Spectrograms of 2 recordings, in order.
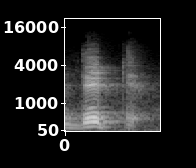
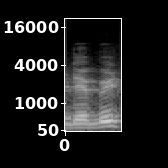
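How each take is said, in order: First: No b sound is pronounced in the word. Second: A b sound is pronounced in the word. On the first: The speaker calls it right. "you should say debt. ... not pronounced" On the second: The speaker calls it wrong. "You should not say debit"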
